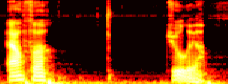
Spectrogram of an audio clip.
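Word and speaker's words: Alfa Giulia: But what I've made a decision, I've acted on it, and what I've come up with is the Alpha Giulia.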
